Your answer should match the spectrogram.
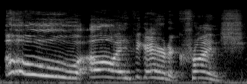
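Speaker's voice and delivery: long high wincing "oh"; excited reaction. Acted. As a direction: react like watching a brutal replay. Reacting to replayed punches in play.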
